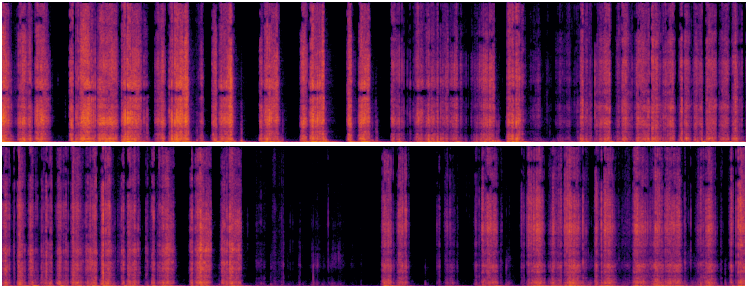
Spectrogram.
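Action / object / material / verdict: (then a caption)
scrape / dry floral foam packed in a silicone ear, scraped with an earpick / floral foam / none. A gloved hand scrapes an earpick inside the canal of a left silicone elf ear packed with dry floral foam. The result is quick, uneven, crisp scratching and crunching, with bursts broken by short silences and a longer quiet gap just before the end.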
